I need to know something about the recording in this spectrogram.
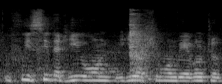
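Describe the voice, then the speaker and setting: A man talks through exam advice in a casual discussion. He pauses often and fills the gaps with hesitations. The sound is roomy, with a faint background noise. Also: high voice, flat delivery. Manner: hesitant, many fillers, slow deliberate phrasing. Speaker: IELTS trainer. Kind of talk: casual discussion, mixing in Bengali. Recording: echoey room with faint ambient noise.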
